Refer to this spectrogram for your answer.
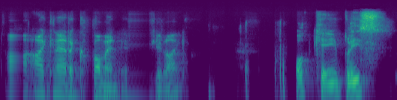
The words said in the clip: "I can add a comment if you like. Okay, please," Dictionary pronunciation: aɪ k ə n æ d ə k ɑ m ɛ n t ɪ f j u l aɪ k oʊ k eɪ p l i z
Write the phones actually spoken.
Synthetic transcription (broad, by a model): aɪ k ə n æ d ə k ɑ m ɛ n t ɪ f j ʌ l aɪ k oʊ k eɪ p l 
